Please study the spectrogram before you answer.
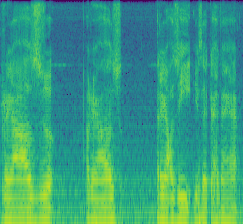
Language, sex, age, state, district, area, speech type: Urdu, male, 18-30, Delhi, Central Delhi, urban, spontaneous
